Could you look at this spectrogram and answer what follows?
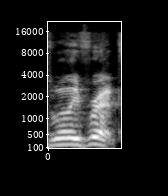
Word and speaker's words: Willie Fritz: Former Tulane head coach, and I want to make sure I'm not saying his name wrong because that would be very embarrassing. Is it Willie Fritz? Yes, it's Willie Fritz.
